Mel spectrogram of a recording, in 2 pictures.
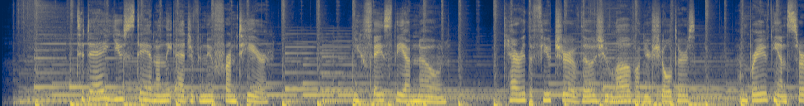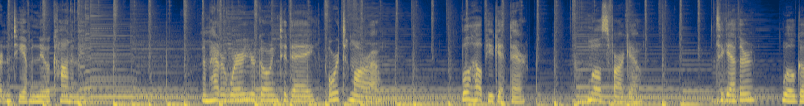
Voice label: Commercial; Female Voice Talent; Commercial Demo

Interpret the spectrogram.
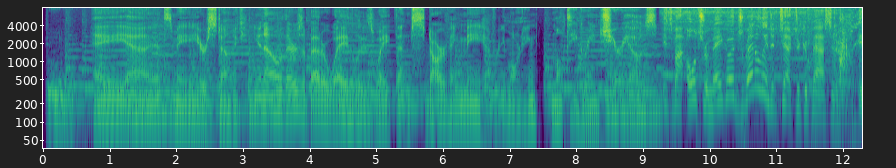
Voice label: Character

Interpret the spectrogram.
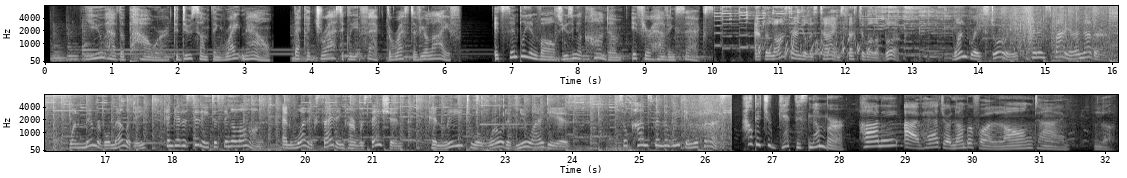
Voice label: Commercial; Commercial Demo

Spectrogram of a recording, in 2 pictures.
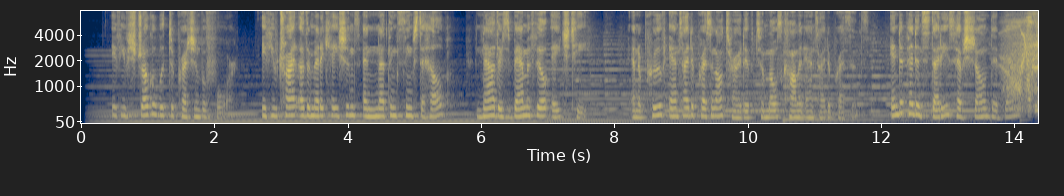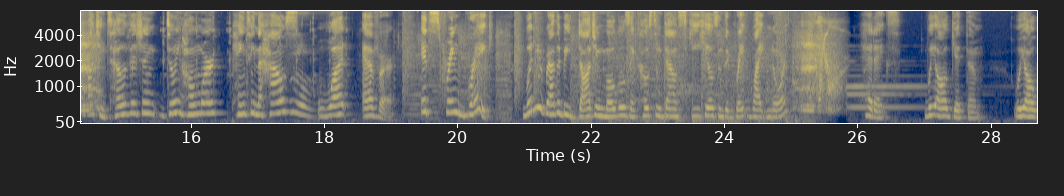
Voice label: Commercial VO; Female Voice Talent; Commercial VO Reel

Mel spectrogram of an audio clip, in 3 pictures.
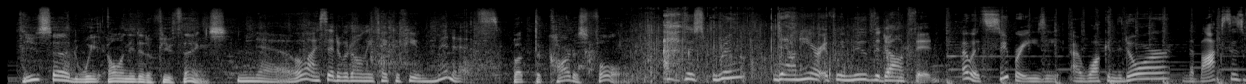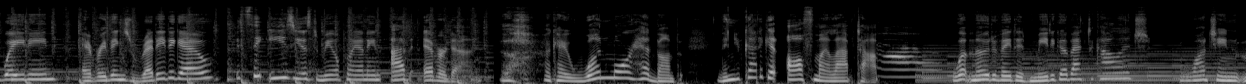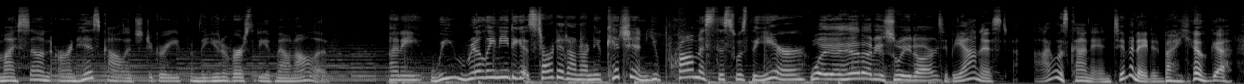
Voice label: Character; Female Voice Talent

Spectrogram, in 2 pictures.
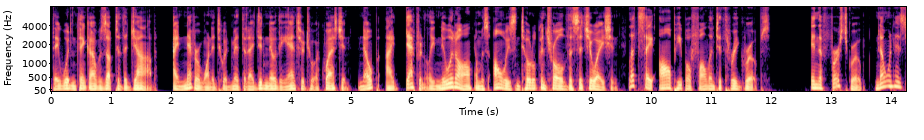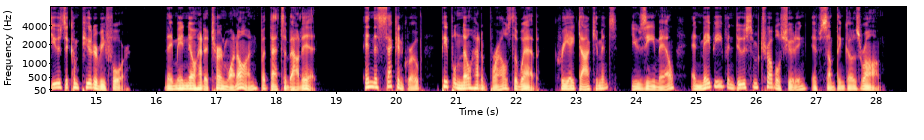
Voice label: Narration Training; Male

